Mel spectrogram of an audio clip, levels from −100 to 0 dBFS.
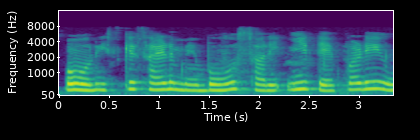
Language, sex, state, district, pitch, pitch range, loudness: Hindi, female, Uttar Pradesh, Saharanpur, 265 Hz, 250-290 Hz, -16 LUFS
